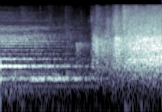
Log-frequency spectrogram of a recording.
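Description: A choir of girls sings a held note in a large hall.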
